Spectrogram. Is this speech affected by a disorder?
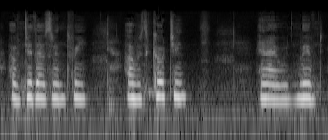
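Yes: traumatic brain injury.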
